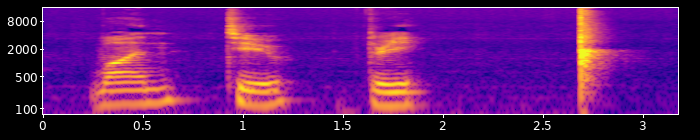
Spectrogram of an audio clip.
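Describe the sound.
A voice calls out three short counts, then a group claps once in unison: a single sharp, loud burst after a brief pause, followed by quiet.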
